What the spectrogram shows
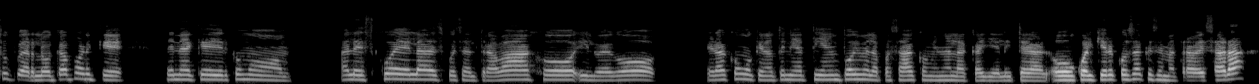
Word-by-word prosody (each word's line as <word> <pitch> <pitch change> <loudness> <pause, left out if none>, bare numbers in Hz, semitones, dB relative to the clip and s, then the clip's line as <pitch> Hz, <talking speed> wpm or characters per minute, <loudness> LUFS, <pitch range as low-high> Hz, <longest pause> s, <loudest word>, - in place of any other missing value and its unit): superloca 210 -2 -2
porque 210 -7 -2 0.4
tenía 225 0 0
que 225 0 0
ir 210 -1 -3
como, 215 -4 -4 0.6
a 220 +1 -4
la 225 - +1
escuela, 230 +1 +1
después 210 -1 -4
al 190 -1 -6
trabajo, 215 +3 +1
y 210 0 -4
luego, 195 +1 -1 0.5
era 215 +2 -1
como 245 -2 -3
que 205 0 -5
no 195 -1 -5
tenía 215 0 -4
tiempo 220 +2 -1
y 235 - +1
me 230 -1 -1
la 205 -1 -2
pasaba 200 +1 -1
comiendo 195 -1 -5
en 195 - -3
la 185 -1 -1
calle, 180 0 -3
literal, 180 -2 0
o 200 0 +8
cualquier 215 +1 +5
cosa 230 +3 0
que 230 - -5
se 215 - -4
me 195 -2 -2
atravesara. 195 +8 +5
210 Hz, 170 wpm, -25 LUFS, 195-225 Hz, 0.6 s, o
